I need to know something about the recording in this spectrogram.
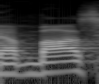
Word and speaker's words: अब्बास: और अब्बास ठीक है, अब्बास ही प्रोनाउंसिएशन ठीक है।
